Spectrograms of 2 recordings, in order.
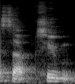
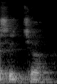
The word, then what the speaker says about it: शिक्षा: उच्चारण करना साक्षी साक्षी जब योगी जी बोलते होंगे तो बोलते होंगे सिक्षा या बोलते हैं इसलिए शुद्ध बोलते हैं इसलिए आप लोग कहते कैसे बोलते हैं शिक्षा शिक्षा सही होता है सही बोलते हैं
